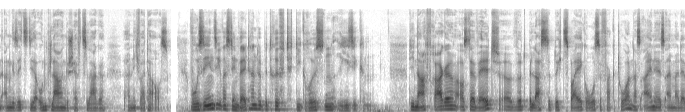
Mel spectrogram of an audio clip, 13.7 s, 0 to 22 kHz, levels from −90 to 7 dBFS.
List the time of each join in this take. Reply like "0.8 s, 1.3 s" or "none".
8.1 s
